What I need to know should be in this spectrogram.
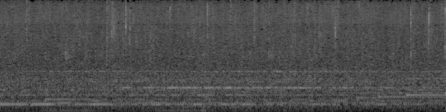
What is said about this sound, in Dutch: En terwijl je naar de regen luistert, stel je je voor dat de regendruppels alle spanningen en zorgen van je afspoelen.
